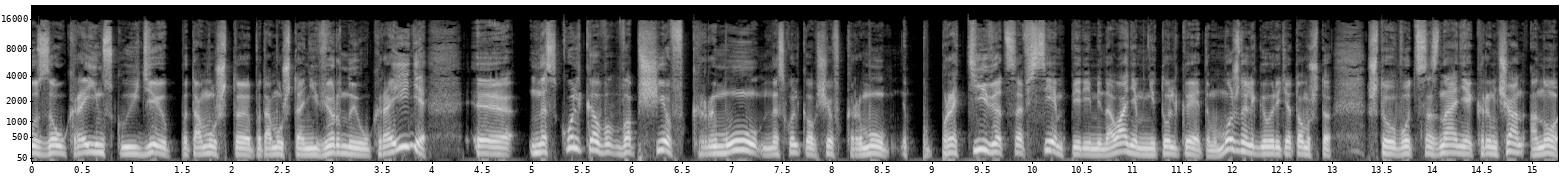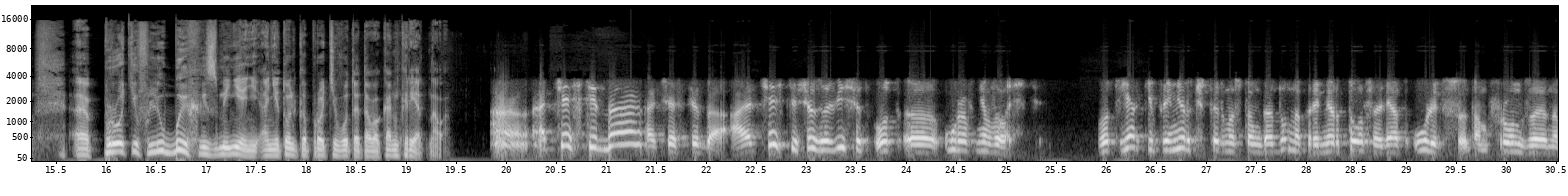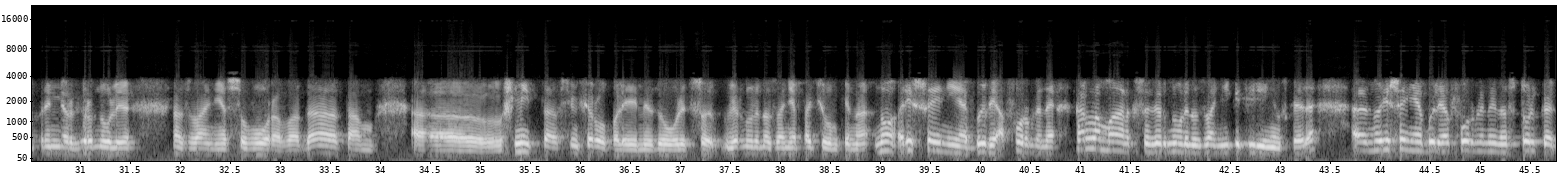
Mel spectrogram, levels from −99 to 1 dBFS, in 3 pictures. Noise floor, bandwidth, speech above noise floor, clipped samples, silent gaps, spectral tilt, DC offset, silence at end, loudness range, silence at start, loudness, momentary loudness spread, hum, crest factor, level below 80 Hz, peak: -67 dBFS; 16.5 kHz; 48 dB; under 0.1%; none; -4.5 dB/octave; under 0.1%; 0 s; 2 LU; 0 s; -19 LUFS; 5 LU; none; 18 dB; -56 dBFS; -2 dBFS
